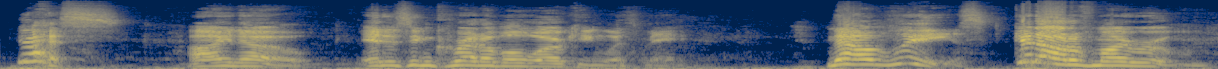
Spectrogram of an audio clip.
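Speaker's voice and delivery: high, loud, grand self-congratulation; boast, then dismiss them imperiously; pompous showman. Acted. Showman sending Zook out of his room, pompous.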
